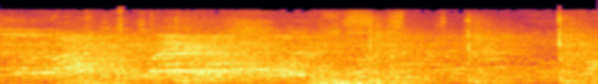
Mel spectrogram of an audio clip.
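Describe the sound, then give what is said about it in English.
A basketball is dribbled before a free throw in a close late-game moment, with a few faint bounces under a commentator's steady talk and crowd murmur. “Three dribbles, spin in the left hand. Ball is up, and it is pure.”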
